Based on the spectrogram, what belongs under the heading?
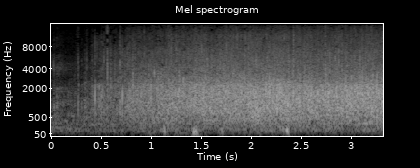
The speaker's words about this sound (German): Bitte begrüßt mit einem sehr, sehr herzlichen Applaus unsere drei Künstler von Übermorgen.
